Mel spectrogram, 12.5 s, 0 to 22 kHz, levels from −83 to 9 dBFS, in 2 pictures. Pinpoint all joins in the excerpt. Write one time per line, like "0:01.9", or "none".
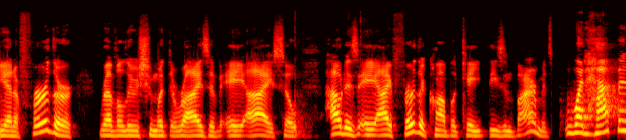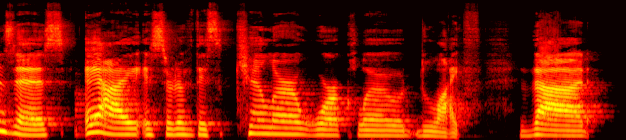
0:05.5
0:07.0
